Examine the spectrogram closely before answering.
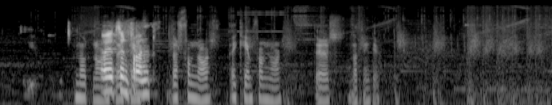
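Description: Game monsters are struck with magic blasts.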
